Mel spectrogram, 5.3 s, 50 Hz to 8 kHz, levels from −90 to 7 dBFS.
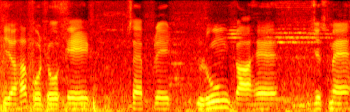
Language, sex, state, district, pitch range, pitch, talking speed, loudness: Hindi, male, Haryana, Charkhi Dadri, 135-145 Hz, 140 Hz, 90 wpm, -15 LUFS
